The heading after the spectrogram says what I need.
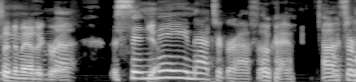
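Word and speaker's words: Cinématographe: I think um the accent's on the middle e actually not the end. It is pronounced cinematograph matagraph.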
